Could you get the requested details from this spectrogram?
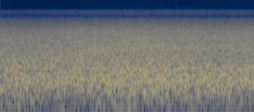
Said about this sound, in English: I've got the van practically on the beach and just sitting there and relaxing.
